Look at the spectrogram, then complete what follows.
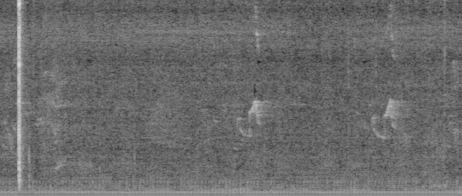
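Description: Small petrol generator running steadily with a low hum. A single sharp click of a hand tool on the carburetor's bolt comes about a quarter second in.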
